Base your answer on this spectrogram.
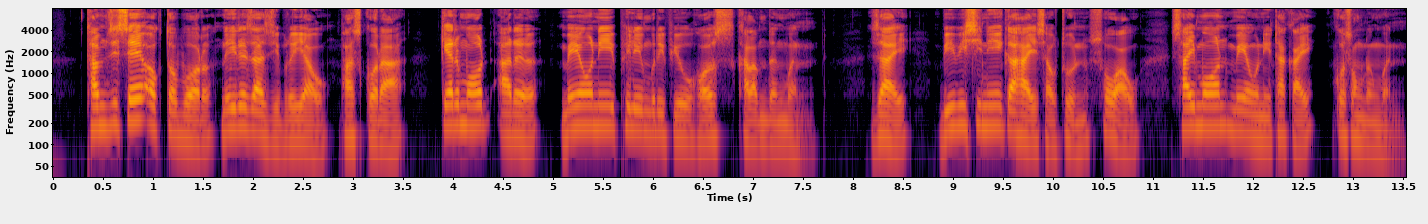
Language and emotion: Bodo, neutral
